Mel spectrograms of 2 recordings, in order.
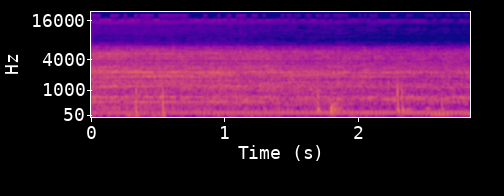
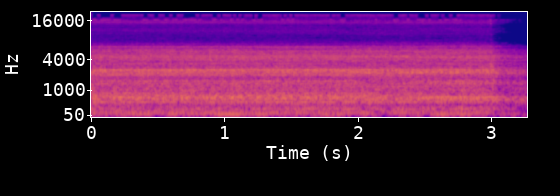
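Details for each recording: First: Household electric water pump that had been stuck and only buzzing, running after being tapped free: steady, even motor hum and whine with no stalled buzzing. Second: Household water pump that only buzzed because its rotor was stuck from lack of use; after freeing the rotor by hand, the motor runs with a rough whir and high whine, still straining while it lubricates and loosens.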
